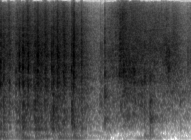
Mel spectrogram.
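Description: Wire whisk beating thick almond-cream batter in a plastic bowl: rapid strokes clicking and scraping against the bowl, with a brief pause about a second in.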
